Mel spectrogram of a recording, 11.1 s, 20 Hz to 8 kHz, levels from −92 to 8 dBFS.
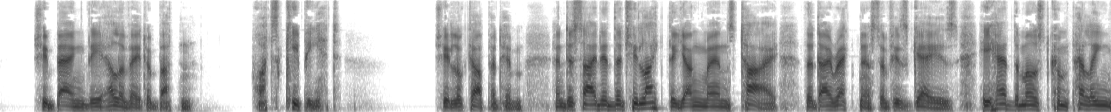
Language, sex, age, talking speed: English, male, 60-79, 175 wpm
